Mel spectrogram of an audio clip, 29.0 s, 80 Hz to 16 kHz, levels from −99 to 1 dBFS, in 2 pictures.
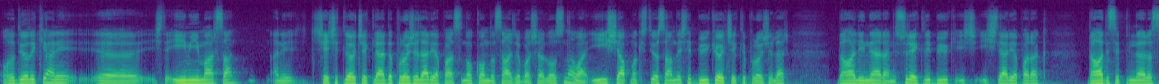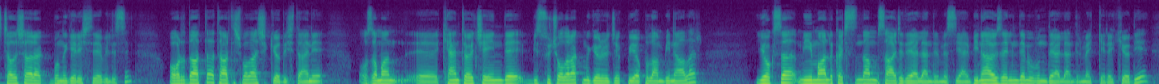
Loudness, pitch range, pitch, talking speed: -26 LUFS, 115-135 Hz, 130 Hz, 160 wpm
